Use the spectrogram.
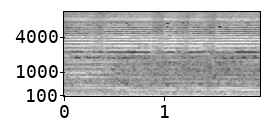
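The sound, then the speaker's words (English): Car horns blare from political supporters of Lebanon's March 14th coalition in a city square, a loud, continuous honking with steady pitch that holds throughout. “On the other side of the square are supporters of the U.S.-backed March 14th coalition. They also have their own honk.”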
